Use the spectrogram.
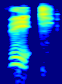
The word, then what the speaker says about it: Vet: But when it does not have a dot in it, it is pronounced with a soft sound, V, as in vine. And so the Bet is called a Vet with a V.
